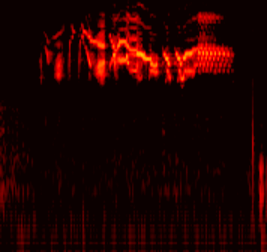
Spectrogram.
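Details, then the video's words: Bicknell's thrush song, played back in spring in Maine's Baxter State Park, is thin, very high and wiry, with quick tumbling notes that spiral for about two seconds, likened to popping guitar strings. A faint low knock follows. "But I do want to play for anybody who wants to hear what Bicknell's sounds like so that we're prepared."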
